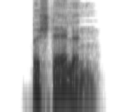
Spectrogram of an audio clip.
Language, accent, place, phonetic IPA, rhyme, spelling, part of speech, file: German, Germany, Berlin, [bəˈʃtɛːlən], -ɛːlən, bestählen, verb, De-bestählen.ogg
- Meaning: first-person plural subjunctive II of bestehlen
